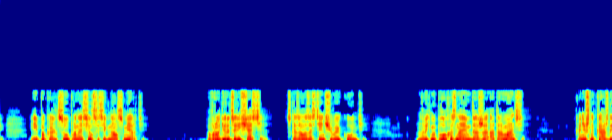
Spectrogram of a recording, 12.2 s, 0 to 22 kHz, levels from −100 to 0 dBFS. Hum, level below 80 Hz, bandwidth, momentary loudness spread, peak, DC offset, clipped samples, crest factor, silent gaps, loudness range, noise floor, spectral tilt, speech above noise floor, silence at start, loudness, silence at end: none; -48 dBFS; 8 kHz; 10 LU; 0 dBFS; under 0.1%; under 0.1%; 16 dB; 2.96-3.33 s, 3.39-3.62 s, 3.69-3.78 s, 5.43-5.69 s, 8.04-8.11 s, 8.21-8.28 s, 10.65-10.69 s, 11.05-11.27 s; 3 LU; -60 dBFS; -4 dB/octave; 46 dB; 0.6 s; -14 LUFS; 0 s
